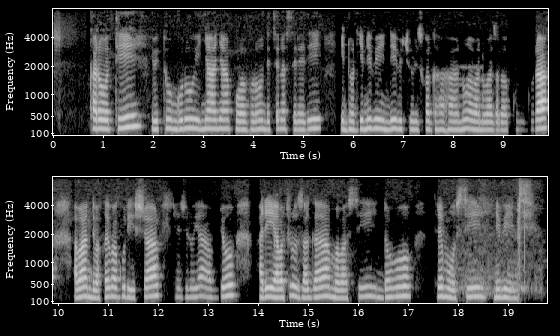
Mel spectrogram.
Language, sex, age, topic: Kinyarwanda, female, 25-35, finance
